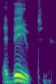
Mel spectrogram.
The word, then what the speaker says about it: about: Betsy Palmer talking about that's Canadian uh pronunciation or anunciation of the word about abot playing Pam lores and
